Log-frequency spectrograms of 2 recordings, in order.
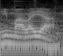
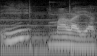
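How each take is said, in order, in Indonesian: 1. Kata ini diawali dengan bunyi H yang terdengar. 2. Kata ini langsung diawali dengan vokal I. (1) "Kalau di bahasa Indonesia kan Himalaya" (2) "di bahasa Prancis itu berjadi bunyinya langsung Himalaya, karena hanya H-nya itu tidak pernah bunyi"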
